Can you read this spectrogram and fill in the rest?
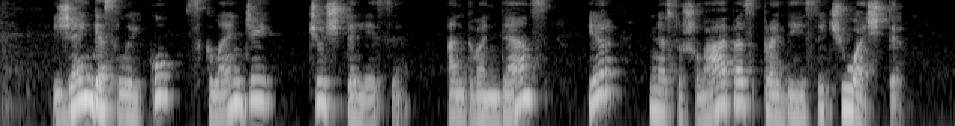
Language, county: Lithuanian, Vilnius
